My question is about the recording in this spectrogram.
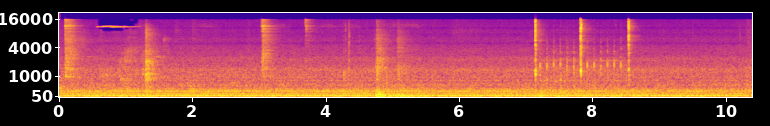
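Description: Steady low hum with a few faint clicks and ticks, starting as buttons are pressed on a Nice Robus sliding-gate motor's control unit to start its BlueBUS device search.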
